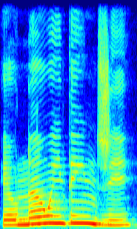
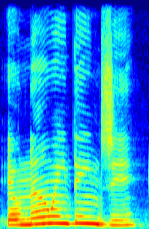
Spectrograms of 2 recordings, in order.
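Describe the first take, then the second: No difference in how they are said.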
